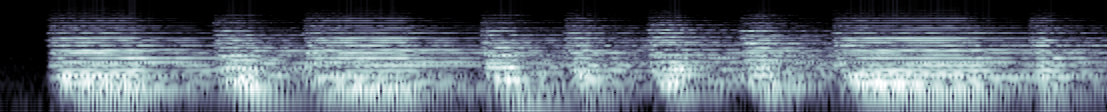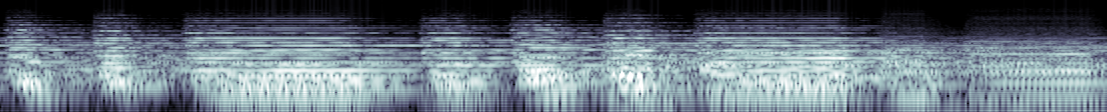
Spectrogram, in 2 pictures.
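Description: Vierdag pipe organ playing an improvisation on a hymn in full sustained chords, coming in suddenly just after the start and moving from chord to chord about once a second.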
